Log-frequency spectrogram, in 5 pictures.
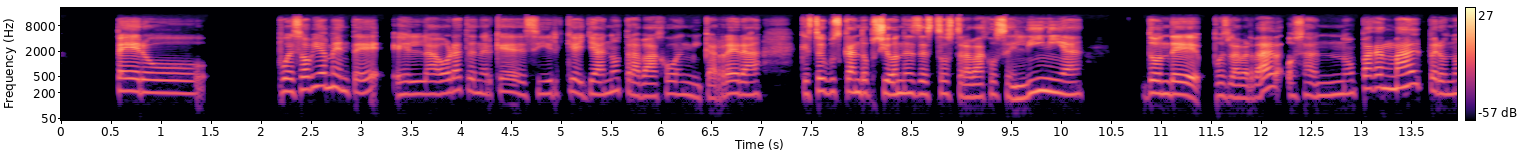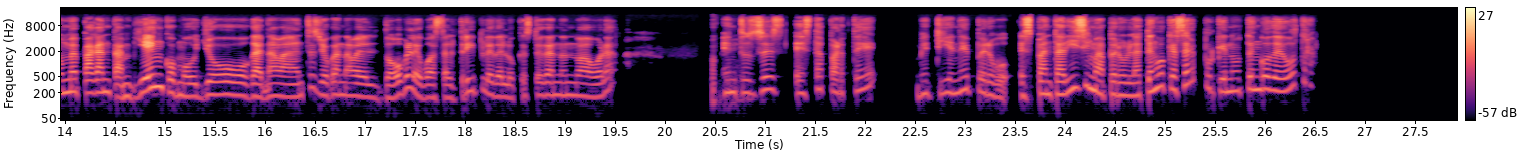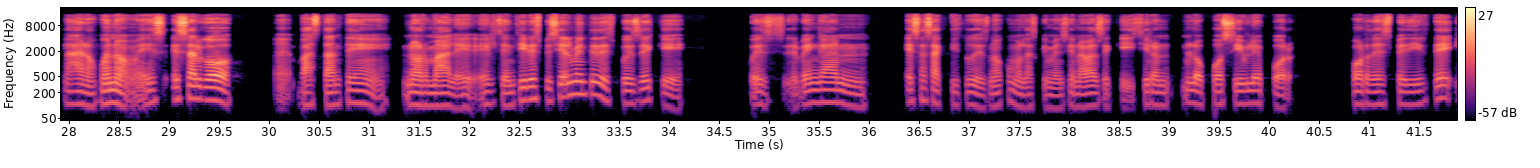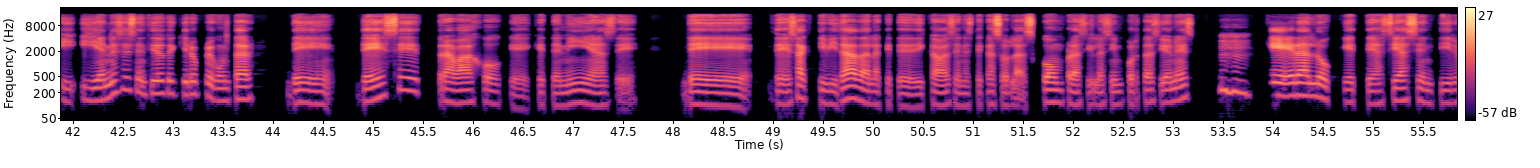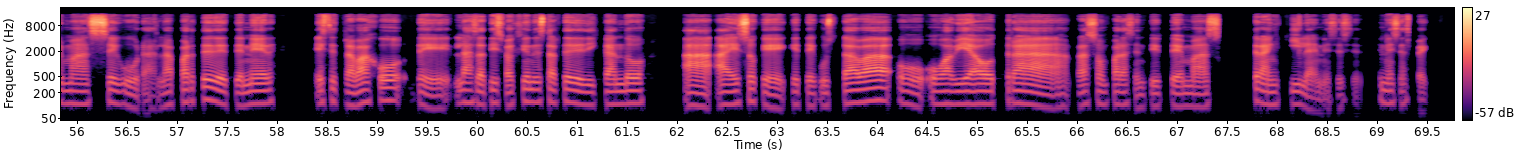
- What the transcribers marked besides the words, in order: other background noise
- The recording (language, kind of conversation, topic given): Spanish, advice, Miedo a dejar una vida conocida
